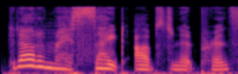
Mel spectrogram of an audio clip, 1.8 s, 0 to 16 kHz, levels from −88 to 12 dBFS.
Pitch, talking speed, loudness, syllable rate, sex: 200 Hz, 235 wpm, -18 LUFS, 6.8 syllables/s, female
